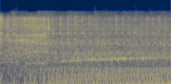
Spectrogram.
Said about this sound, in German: Dann gab es da die Clique der Motorradmänner. Die fuhren mächtige, schwere und donnerkrollende BMWs.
